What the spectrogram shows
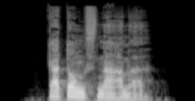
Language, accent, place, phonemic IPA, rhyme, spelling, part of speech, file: German, Germany, Berlin, /ˈɡatʊŋsˌnaːmə/, -aːmə, Gattungsname, noun, De-Gattungsname.ogg
- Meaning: 1. common noun 2. generic name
